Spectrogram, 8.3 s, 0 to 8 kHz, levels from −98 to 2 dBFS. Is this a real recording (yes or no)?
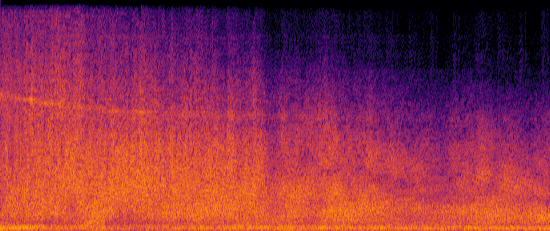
no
